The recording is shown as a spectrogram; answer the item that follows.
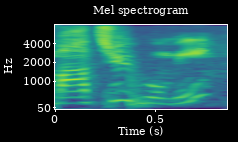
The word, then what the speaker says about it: মাতৃভূমি: ইংরেজি কি বলছেন মাতৃভূমি মাতৃভূমি এটার উচ্চারণ হবে মাতৃভূমি এটার ইংরেজি হবে হলো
